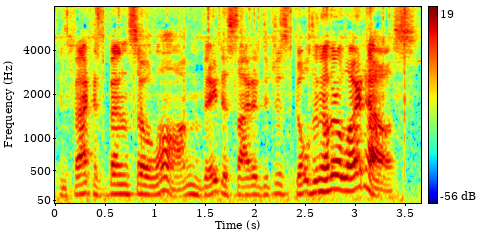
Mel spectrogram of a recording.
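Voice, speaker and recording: A well-to-do, middle-aged merchant in a fantasy tale, played by a male narrator. He is courteous and chatty, with a slightly raised pitch. His delivery rises and falls in a very animated way. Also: normal speed, a little hiss or hum, natural voice.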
